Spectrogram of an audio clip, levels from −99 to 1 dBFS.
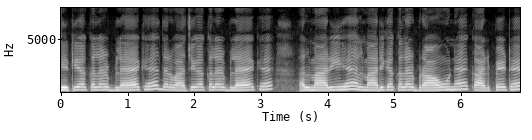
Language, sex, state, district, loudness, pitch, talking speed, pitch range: Hindi, female, Punjab, Fazilka, -16 LUFS, 255 Hz, 165 wpm, 230-265 Hz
